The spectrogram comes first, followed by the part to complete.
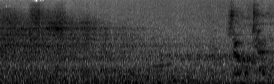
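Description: Outdoor show soundtrack over loudspeakers: a loud, steady low rumble, with a brief voice near the end.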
